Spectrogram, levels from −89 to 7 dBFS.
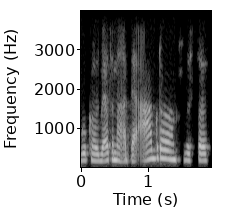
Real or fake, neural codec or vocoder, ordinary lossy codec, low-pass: fake; codec, 16 kHz, 16 kbps, FreqCodec, larger model; Opus, 32 kbps; 3.6 kHz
